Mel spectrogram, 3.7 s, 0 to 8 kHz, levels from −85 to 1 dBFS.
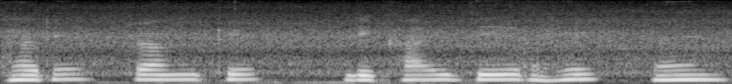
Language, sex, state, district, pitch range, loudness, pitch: Hindi, male, Chhattisgarh, Raipur, 165-175 Hz, -16 LUFS, 170 Hz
